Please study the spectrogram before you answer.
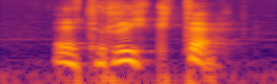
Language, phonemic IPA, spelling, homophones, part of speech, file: Swedish, /²rʏktɛ/, rykte, ryckte, noun, Sv-rykte.ogg
- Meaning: 1. a rumor 2. reputation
